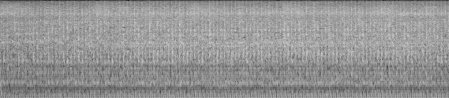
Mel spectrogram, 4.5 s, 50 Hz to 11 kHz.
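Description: Toyota Innova Reborn engine idling steadily, heard close up under the open hood, with the air conditioning running while R134a refrigerant is charged into it through the low-pressure service port.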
